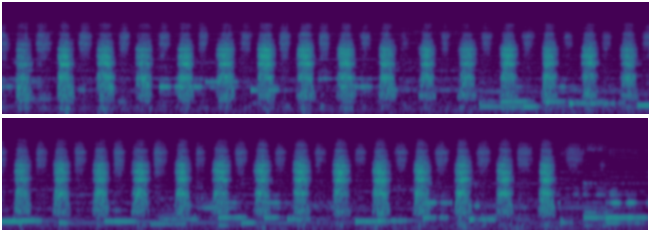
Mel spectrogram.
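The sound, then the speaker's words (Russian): Forceful, sharp breaths of a breathing exercise, done with fists raised at the start of a meditation, repeat in a steady, quick rhythm of roughly one to two per second, loud, with a faint low tone humming underneath in the second half. “Кулачки вверх и дышим.”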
